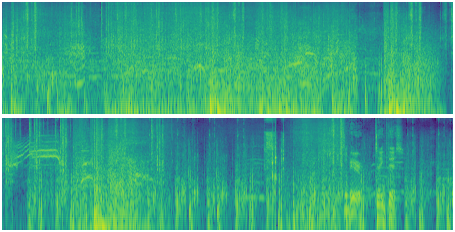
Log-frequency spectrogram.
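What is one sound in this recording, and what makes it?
Shotgun blasts boom repeatedly.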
